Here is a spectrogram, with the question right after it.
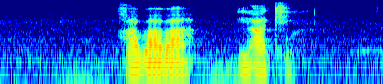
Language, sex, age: Northern Sotho, male, 26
